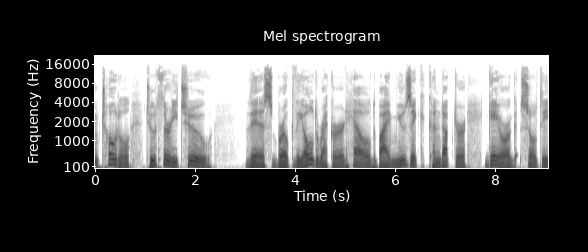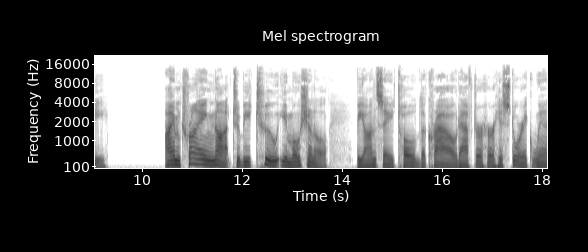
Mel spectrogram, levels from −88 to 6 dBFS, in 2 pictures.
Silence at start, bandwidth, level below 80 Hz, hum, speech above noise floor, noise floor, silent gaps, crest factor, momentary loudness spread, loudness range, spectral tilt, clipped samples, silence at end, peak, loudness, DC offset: 0 s; 14.5 kHz; -44 dBFS; none; 53 dB; -75 dBFS; none; 16 dB; 8 LU; 4 LU; -6 dB/octave; under 0.1%; 0 s; -6 dBFS; -23 LUFS; under 0.1%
